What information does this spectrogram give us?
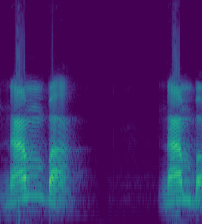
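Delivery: "নাম্বা" ending on an open a, no r; silent R. Shown as a demonstration. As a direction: drop the final r in "নাম্বা". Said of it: "আর silent থাকবে".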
